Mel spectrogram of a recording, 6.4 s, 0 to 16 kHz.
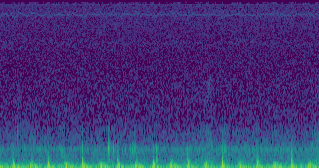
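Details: Normal heart sounds after caffeine intake: steady low thumping at about 86 beats a minute with a faint steady hum behind it, regular rhythm.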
